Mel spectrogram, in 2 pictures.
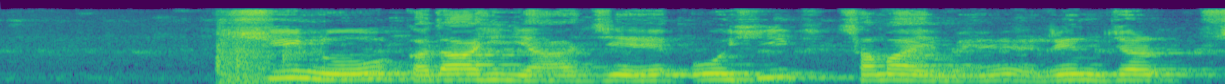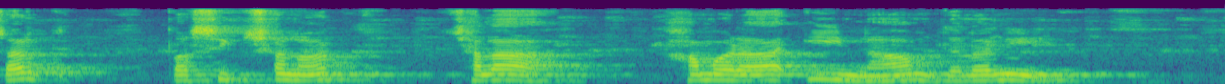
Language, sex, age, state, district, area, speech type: Maithili, male, 45-60, Bihar, Madhubani, rural, read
